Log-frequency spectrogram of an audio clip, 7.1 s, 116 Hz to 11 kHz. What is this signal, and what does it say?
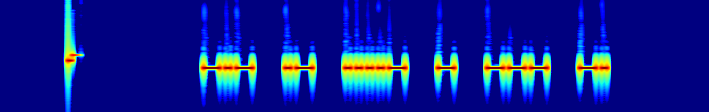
Morse code, heard as a keyed tone, about 22 wpm, spaced as for 16 wpm, 700 Hz. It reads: KA4TON
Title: USA Call Signs - 6 Characters - 2x Character Spacing - 22wpm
